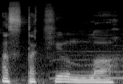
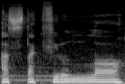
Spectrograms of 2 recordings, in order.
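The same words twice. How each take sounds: No difference in how they are said.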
